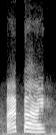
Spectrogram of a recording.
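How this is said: It is said in a put-on cartoon voice.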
